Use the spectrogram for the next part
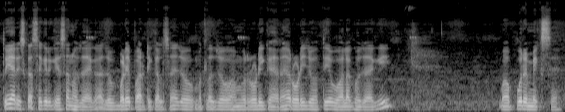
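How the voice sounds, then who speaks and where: A man's voice: mid-range voice, flat delivery, moderate pace, gravelly, a little mellow, a little hiss or hum. A man with a sore throat giving a chatty civil engineering lecture, often checking in with his listeners. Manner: chatty, repeats "theek hai" often. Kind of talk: casual Hindi classroom lecture.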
